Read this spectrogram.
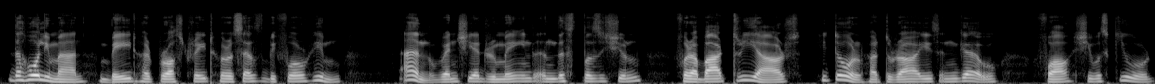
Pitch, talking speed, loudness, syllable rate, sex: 140 Hz, 165 wpm, -20 LUFS, 4.5 syllables/s, male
